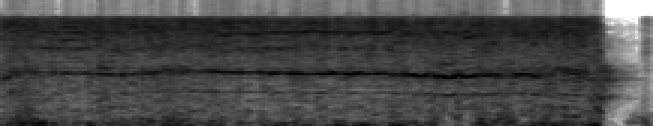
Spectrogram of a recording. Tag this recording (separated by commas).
Screaming, Human voice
